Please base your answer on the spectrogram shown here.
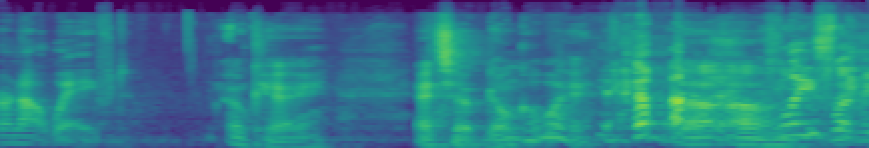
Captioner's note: chuckles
